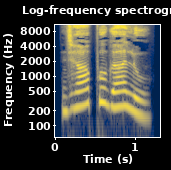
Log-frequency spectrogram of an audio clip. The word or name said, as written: ಝಾಪುಗಾಲು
